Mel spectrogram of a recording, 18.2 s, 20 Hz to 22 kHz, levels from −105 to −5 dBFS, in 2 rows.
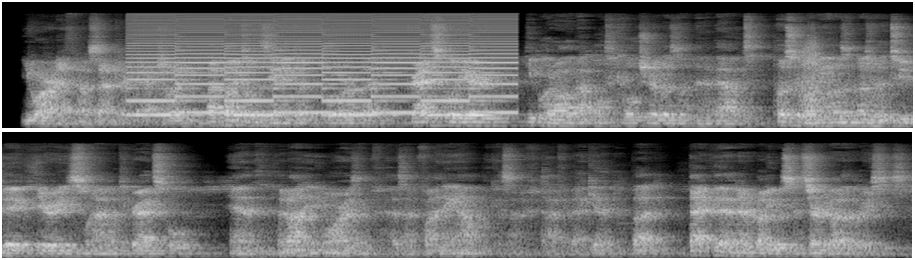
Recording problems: room echo; strong; dies away in 0.9 s
off-mic speech; far
thin; somewhat; fading below 350 Hz
echo of what is said; faint; throughout; 480 ms later, 25 dB below the speech
siren; loud; from 1 to 5 s; peak 6 dB above the speech
dog barking; noticeable; at 8 s; peak 2 dB below the speech

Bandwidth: 15 kHz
